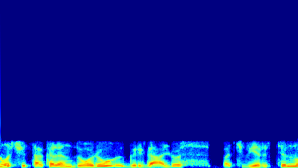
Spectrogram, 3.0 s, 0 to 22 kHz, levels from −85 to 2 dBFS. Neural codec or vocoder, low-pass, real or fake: none; 3.6 kHz; real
